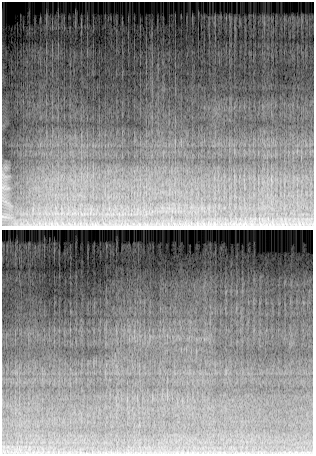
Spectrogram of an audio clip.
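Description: Go-kart engine running steadily as the kart drives around the track, an even, unbroken engine drone.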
